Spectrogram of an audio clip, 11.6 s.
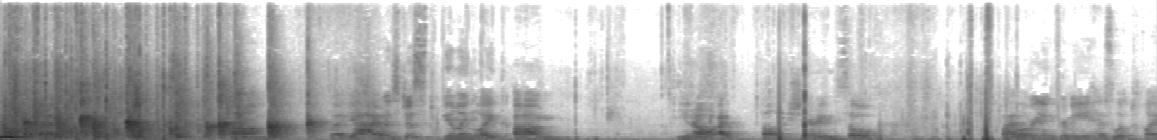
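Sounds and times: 
audience clapping: 0:00.0 - 0:03.5
speech: 0:04.4 - 0:05.8, 0:06.8 - 0:09.3, 0:10.0 - 0:11.5.

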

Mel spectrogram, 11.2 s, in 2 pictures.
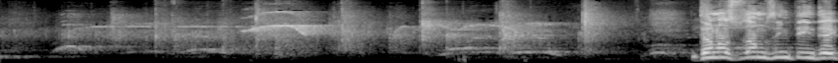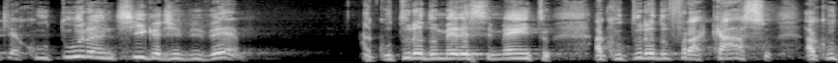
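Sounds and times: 
audience applause: 0:00.0 - 0:04.0
cheers and whoops: 0:00.1 - 0:03.8
speech: 0:04.6 - 0:07.3, 0:08.0 - 0:11.1.

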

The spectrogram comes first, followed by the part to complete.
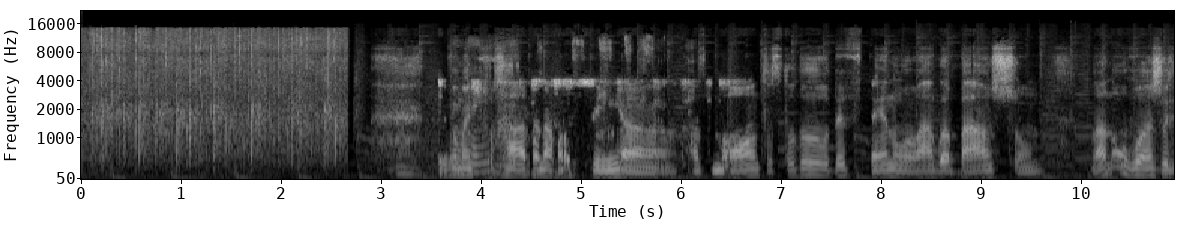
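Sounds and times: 
applause: 0:00.0 - 0:02.8
speech: 0:03.2 - 0:10.9.

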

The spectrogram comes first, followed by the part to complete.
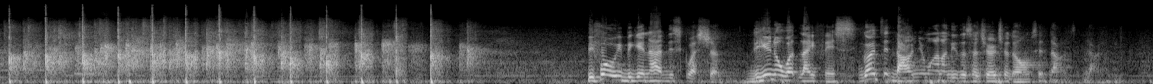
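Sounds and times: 
audience clapping: 0:00.0 - 0:05.0
speech: 0:05.9 - 0:11.1.

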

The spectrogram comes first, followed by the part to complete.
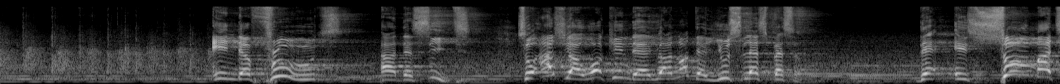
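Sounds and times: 
audience clapping: 0:00.0 - 0:02.7
speech: 0:02.1 - 0:08.2, 0:09.2 - 0:10.5.

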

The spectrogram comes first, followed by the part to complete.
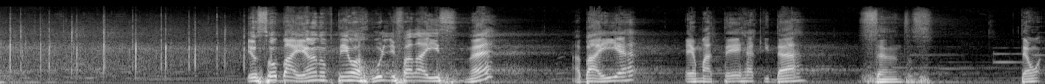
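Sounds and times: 
audience applause: 0:00.0 - 0:02.8
speech: 0:02.4 - 0:05.0, 0:05.7 - 0:09.4, 0:10.2 - 0:10.4.

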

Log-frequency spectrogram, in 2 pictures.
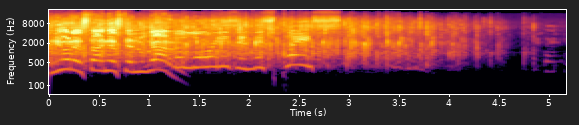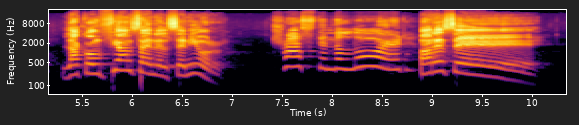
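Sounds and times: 
audience applause: 0:00.0 - 0:05.0
speech: 0:00.4 - 0:03.0, 0:05.3 - 0:10.1.

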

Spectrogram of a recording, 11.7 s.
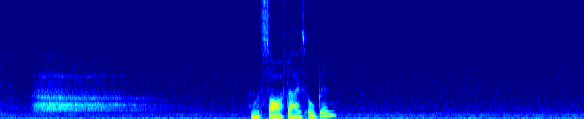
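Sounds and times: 
deep breath in: 0:00.6 - 0:03.6
speech: 0:05.0 - 0:06.8.

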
